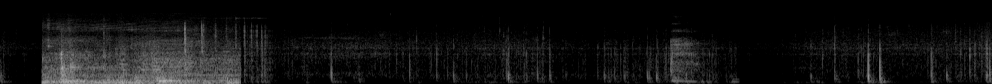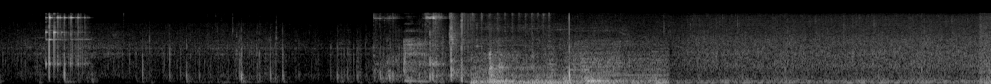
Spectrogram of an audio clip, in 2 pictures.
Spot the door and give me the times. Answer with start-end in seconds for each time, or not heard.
0.4-2.5, 14.6-16.6.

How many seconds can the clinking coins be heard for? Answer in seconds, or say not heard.
3 s.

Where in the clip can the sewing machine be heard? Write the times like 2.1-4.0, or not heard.
not heard.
